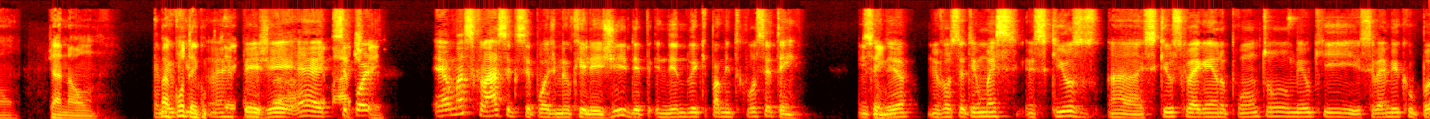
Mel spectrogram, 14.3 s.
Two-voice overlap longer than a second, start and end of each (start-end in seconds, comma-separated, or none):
1.6-3.8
